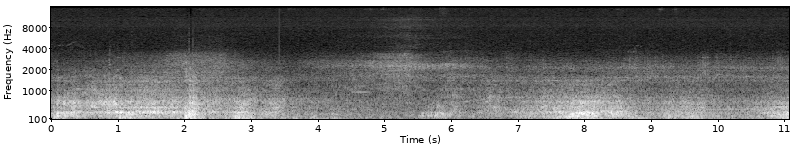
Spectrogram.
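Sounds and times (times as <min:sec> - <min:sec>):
sharp explosion boom: 0:00.0 - 0:04.8
rumble of distant explosions: 0:00.0 - 0:11.0.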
